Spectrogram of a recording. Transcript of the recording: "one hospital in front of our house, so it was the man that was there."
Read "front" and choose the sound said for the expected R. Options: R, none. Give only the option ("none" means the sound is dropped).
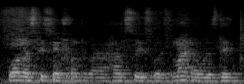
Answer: R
